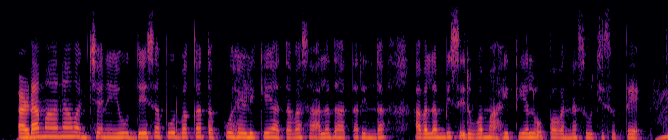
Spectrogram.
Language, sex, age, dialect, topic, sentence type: Kannada, male, 36-40, Mysore Kannada, banking, statement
